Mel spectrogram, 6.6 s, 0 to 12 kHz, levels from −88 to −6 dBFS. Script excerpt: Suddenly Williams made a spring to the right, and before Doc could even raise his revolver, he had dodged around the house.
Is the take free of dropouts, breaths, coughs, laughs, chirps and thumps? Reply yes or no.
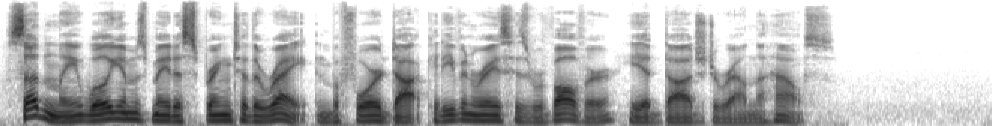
yes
